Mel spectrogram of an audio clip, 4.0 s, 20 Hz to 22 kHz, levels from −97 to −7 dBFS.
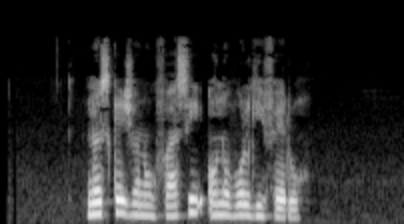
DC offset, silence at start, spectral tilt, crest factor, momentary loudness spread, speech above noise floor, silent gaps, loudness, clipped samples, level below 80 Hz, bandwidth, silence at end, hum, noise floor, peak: under 0.1%; 0.9 s; -5.5 dB/octave; 18 dB; 8 LU; 47 dB; none; -21 LUFS; under 0.1%; -70 dBFS; 11 kHz; 1.05 s; none; -67 dBFS; -4 dBFS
